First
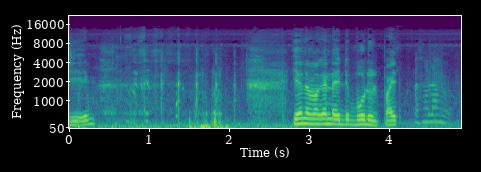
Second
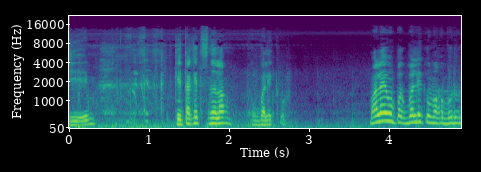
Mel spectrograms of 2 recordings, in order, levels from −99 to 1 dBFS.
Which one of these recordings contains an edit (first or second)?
second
